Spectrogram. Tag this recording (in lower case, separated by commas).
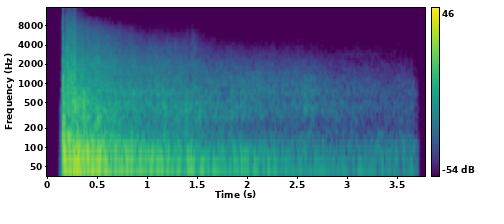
explosion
